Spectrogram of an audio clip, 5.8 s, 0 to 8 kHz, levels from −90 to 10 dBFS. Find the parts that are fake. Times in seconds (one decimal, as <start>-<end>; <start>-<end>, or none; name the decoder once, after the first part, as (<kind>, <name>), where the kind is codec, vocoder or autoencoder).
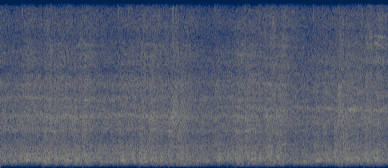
none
